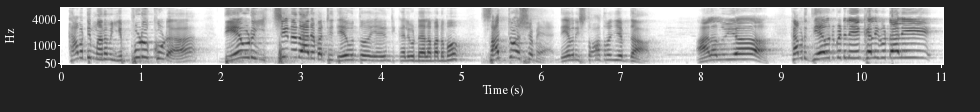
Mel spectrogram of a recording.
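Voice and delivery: loud, high preaching to the congregation; full-force preaching. Real, not acted. Preacher asking the congregation what God's children must have, full-force preaching. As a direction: preach it out loud, pitch lifted.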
